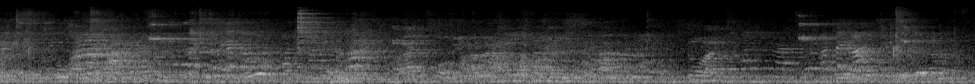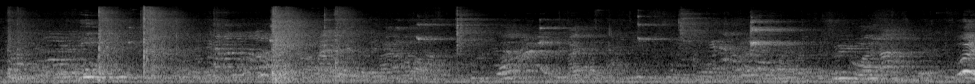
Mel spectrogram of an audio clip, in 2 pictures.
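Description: Shuttlecocks are struck with rackets in sharp pops.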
